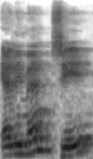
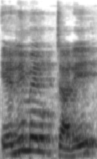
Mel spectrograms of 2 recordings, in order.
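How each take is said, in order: First: The ending is reduced to a single 'tree'. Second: The ending keeps a full vowel before 'ree'. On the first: The speaker calls it right. "উচ্চারণটা হবে ট্রি" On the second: The speaker calls it wrong. "টরি, টেরি কিংবা টারি না"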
